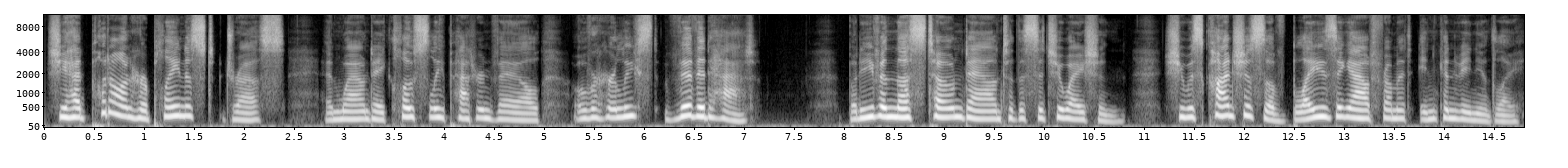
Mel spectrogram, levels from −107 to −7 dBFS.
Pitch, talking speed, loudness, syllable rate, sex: 200 Hz, 140 wpm, -19 LUFS, 4.1 syllables/s, female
